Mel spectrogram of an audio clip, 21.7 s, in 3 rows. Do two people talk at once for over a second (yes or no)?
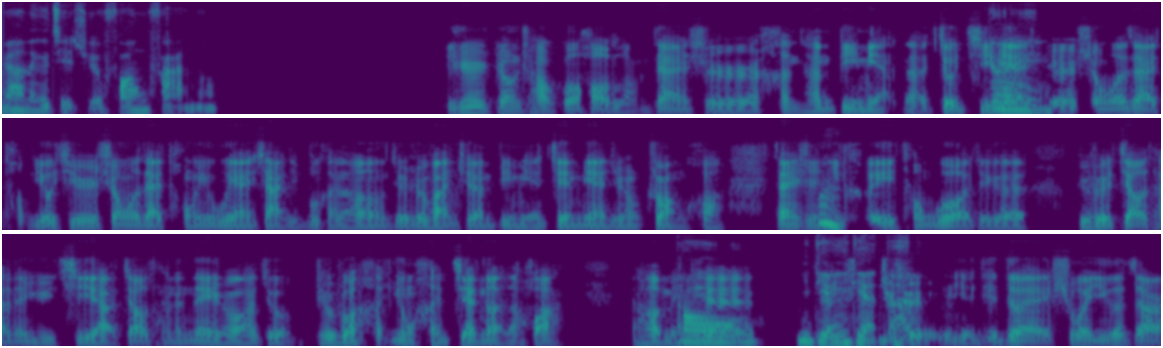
yes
